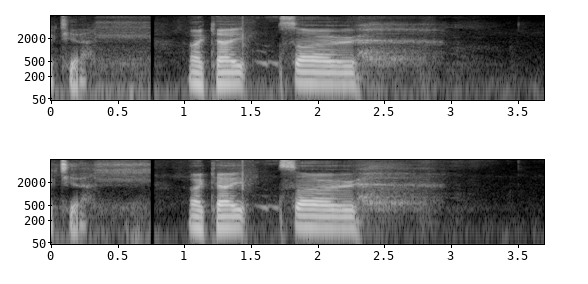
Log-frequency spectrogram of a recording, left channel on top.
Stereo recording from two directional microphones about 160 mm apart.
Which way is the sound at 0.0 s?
5° left (ahead or behind).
